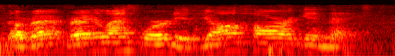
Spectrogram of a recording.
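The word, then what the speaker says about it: יהרגני: The very last word is Yahargene. How do you spell that? Y-A-H-A-R-G-E-N-I, like genie at the end of it. Okay? Yahargene.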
